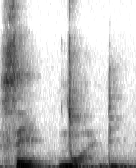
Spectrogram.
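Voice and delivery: Sencwadi very slow with the c click; isiXhosa click. Shown as a demonstration. Teacher modelling Sencwadi slowly. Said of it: "of the book".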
